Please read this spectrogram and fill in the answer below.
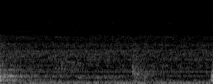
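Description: A pause in speech: quiet room tone with a faint steady hiss and low hum.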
